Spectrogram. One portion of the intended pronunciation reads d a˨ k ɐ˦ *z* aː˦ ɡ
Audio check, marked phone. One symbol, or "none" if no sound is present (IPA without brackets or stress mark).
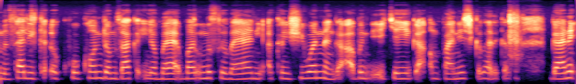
s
